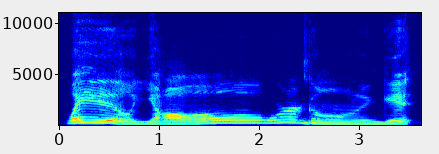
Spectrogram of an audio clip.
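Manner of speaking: hammed-up, dragged-out Southern drawl; slow Southern drawl. Shown as a demonstration. Streamer shows chat why she talks fast, exaggerated slow Southern drawl. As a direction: stretch every word way out, Southern style. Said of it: "with a Southern accent and you talk slow".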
